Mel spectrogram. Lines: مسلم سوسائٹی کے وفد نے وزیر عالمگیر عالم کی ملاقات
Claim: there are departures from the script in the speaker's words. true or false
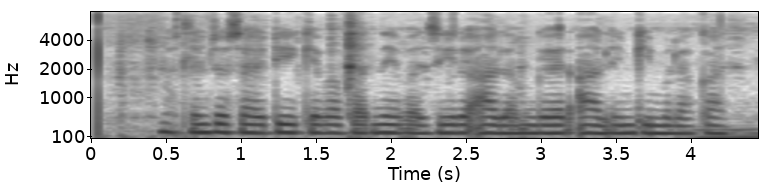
false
